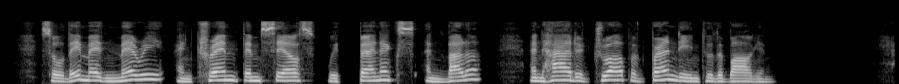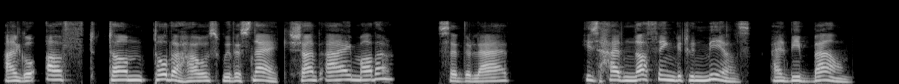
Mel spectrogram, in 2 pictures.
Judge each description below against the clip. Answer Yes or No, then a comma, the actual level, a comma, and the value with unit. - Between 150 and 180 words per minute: No, average, 140 wpm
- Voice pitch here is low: No, medium, 180 Hz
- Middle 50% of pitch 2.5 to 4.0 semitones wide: No, average, 4.7 semitones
